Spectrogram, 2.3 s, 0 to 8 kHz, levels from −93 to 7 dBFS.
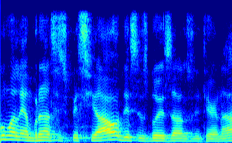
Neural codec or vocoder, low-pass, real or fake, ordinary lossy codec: codec, 24 kHz, 6 kbps, HILCodec; 7.2 kHz; fake; none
